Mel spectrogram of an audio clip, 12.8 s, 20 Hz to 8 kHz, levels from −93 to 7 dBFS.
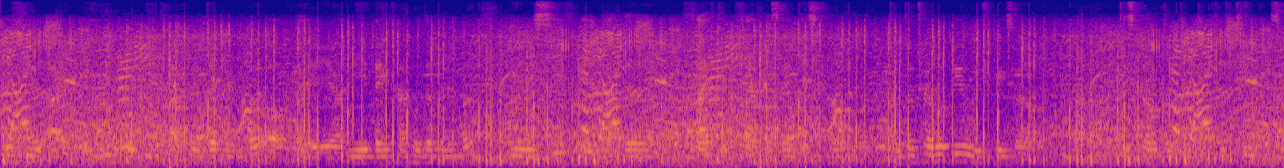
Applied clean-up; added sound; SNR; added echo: none; Livestock, farm animals, working animals; -3 dB; none.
